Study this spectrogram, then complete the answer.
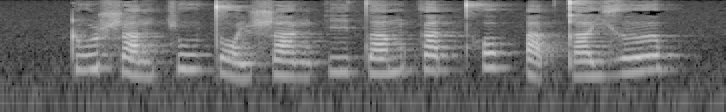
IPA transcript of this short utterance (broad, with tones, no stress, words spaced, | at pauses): ʈu˧˥ ʂa˨˩˨ŋcu˧ t̪ɔ˨˩˨jʂa˨˩ŋki˧ t̪a˧˥mka˦˥t̚ t̪ʰɔ˦˥k̚ʔa˨˩k̚t̪a˧j ɣəː˦˥p̚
